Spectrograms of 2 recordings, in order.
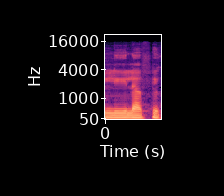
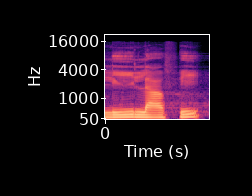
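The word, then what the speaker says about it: لِإِيلَافِ: আমরা অনেকে বলি লি লাফি, এখানে বলি যে লি লাফি কুরাইশ, সম্পূর্ণ ভুল এটা। দেখুন এখানে লি, লি এর পর ই, ই বলতে হবে।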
